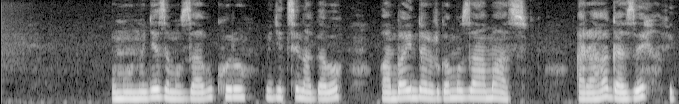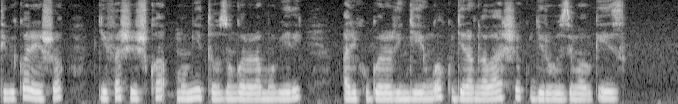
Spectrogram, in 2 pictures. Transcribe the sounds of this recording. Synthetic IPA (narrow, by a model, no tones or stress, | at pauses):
umuːn̥huɟe̞ze̞muzaːβukʰuɾu | wiɟit͡sinaɡaβo̞ | waːmbajindo̞ɾo̞ɾɡwamuzaːmaːso̥ | aɾahaɡaze̞afitiβiko̞ɾe̞ːʃo̞ | bɟiːfaʃiːʃkwamumɲiːto̞zoŋɡo̞ɾo̞ɾamuβiɾi | aɾikuɡo̞ɾo̞ɾiɲɟiːŋɡo̞kuɟiɾaŋɡaβaːʃe̞kuɟiɾuβuzimabɡiːzḁ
